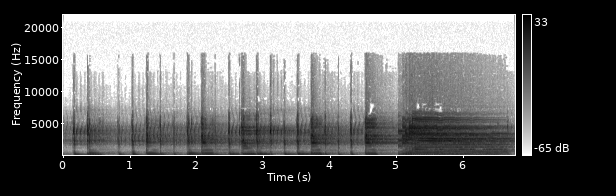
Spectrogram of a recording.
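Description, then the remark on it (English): Surf-style electric guitar run through a drippy spring reverb: quick picked notes in a bouncing rhythm, then a loud sustained chord that washes out and rings on. No talking. “And Spring Reverb. This is the one who creates the magic of the spring, of the surf sound.”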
